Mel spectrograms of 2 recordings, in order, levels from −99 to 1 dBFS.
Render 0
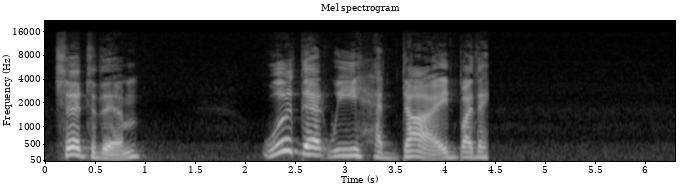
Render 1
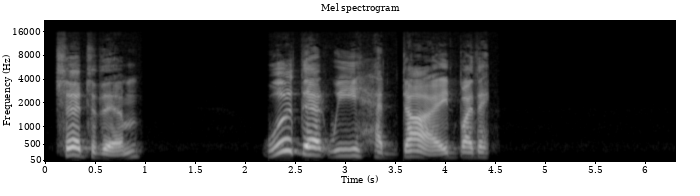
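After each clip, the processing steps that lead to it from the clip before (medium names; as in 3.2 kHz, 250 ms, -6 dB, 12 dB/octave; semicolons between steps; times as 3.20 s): Bessel high-pass 490 Hz, order 6; gate -53 dBFS, range -14 dB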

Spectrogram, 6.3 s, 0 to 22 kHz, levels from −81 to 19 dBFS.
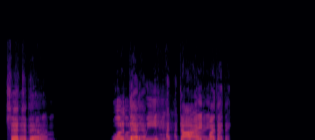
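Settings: delay 157 ms -10 dB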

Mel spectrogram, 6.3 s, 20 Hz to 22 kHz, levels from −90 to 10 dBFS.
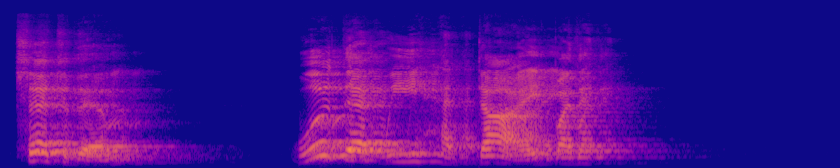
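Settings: simulated room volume 340 m³, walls mixed, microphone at 0.75 m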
